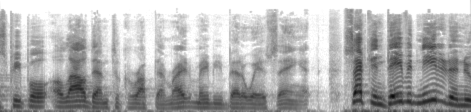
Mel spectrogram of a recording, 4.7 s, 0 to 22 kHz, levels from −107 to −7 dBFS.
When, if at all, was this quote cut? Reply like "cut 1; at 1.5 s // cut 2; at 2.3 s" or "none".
cut 1; at 3.3 s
